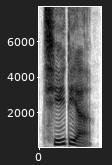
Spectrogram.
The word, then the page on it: 起点: qǐ diǎn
